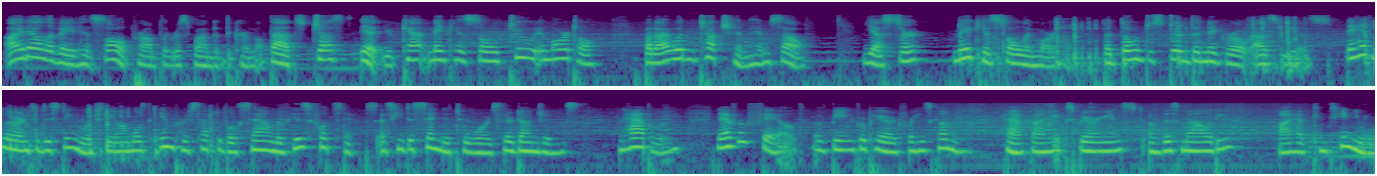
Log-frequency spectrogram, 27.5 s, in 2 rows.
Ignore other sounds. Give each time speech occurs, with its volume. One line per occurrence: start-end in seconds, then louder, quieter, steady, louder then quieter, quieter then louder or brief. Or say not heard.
0.1-27.4 steady.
